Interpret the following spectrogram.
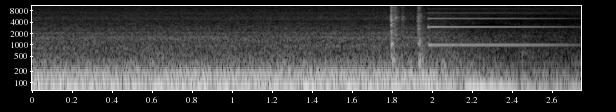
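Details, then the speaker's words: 2009 Mercedes-Benz C350 after fixing a coolant temperature sensor issue: even low idle rumble with no fan roar, then engine shut off and chime; code still on but running better, fans not kicking on. "so the codes still on you can see down there but it's obviously running better and the fans not kicking on"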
